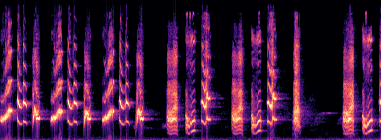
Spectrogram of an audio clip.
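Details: Long-tailed shrike singing loudly as bait to set other shrikes off: clusters of rapid, slurred twittering notes, then spaced harsh rasping calls with downward-curving whistles, separated by short gaps.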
